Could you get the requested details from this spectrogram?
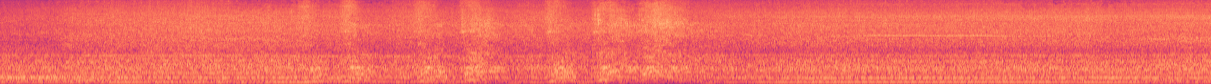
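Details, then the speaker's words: Replacement vehicle's engine, warming up: held on raised revs, dips unevenly as throttle comes back and won't settle to steady idle; owner fears it won't restart if it dies. "Oh no. Some reason it does not want to idle. This ain't going to start."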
